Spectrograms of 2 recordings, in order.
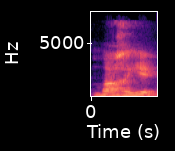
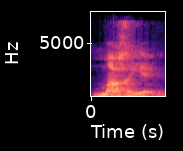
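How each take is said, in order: First: Marié with a French r, falling; French example. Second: Marié again, louder, with French r; French example repeated. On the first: Teacher models the example word in French. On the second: Teacher repeats the French example, louder. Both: Shown as a demonstration. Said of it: "example".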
